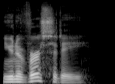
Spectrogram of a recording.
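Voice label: "university", English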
